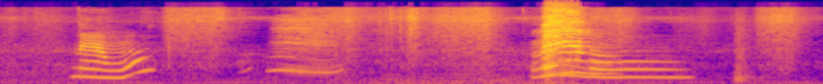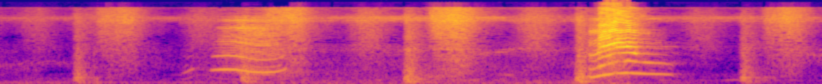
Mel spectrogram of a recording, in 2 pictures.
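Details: Pet talking parrots chatter indoors in a run of short rising and falling harmonic syllables, with several strong shrill bursts spaced about two seconds apart and fainter clicks and noises between them.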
